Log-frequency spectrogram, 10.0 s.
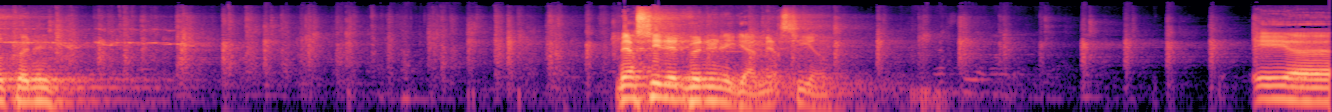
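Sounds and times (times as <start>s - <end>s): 
speech: 0.0s - 0.6s, 4.6s - 6.4s, 9.4s - 9.9s
audience applause: 0.0s - 9.4s.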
